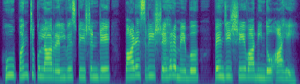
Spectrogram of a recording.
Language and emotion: Sindhi, neutral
